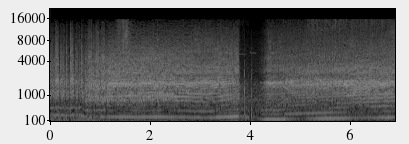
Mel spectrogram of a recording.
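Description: A Ford Racing Puma engine in the Forza video game revs hard through the gears, rising droning tones broken by a brief gap at a shift before climbing again, loud and continuous.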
